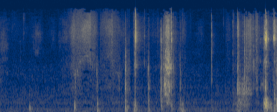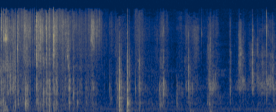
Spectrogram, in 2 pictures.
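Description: Hockey card packaging being torn open and crinkled, with scattered clicks and rustles of cards being handled. There is a short flurry about two seconds in and a longer stretch of busy tearing and rustling in the middle.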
